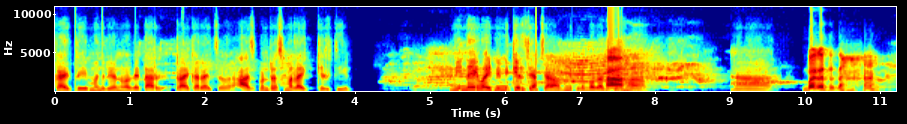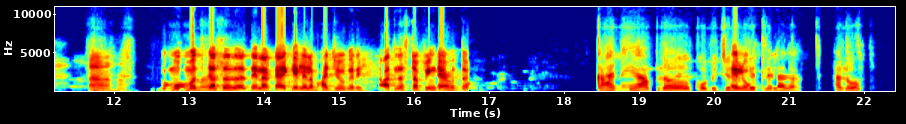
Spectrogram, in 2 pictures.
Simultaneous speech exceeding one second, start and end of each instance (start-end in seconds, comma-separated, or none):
none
